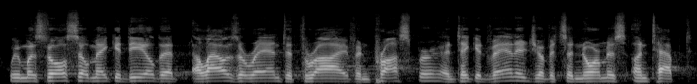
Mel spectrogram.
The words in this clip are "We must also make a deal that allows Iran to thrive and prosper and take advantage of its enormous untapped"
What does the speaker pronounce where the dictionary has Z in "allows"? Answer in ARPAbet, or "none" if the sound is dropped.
Z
